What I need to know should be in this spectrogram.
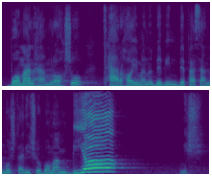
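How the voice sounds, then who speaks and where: A high-voiced preacher speaking as God, a maker pleading with stubborn people. He talks in an exasperated tone and argues like a craftsman with a doubtful customer. He pushes each point with insistent emphasis. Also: dark tone, big-room sound, lightly acted.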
